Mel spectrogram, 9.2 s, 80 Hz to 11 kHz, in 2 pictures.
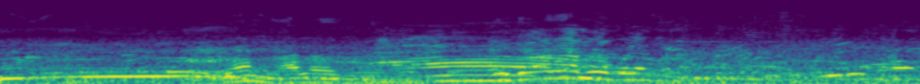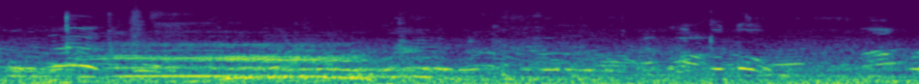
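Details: A cow mooing at Ambari market in Dinajpur, Bangladesh, on a Friday in January 2025, where cows are sold with their calves: overlapping low, wavering moos from several cattle amid market murmur.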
